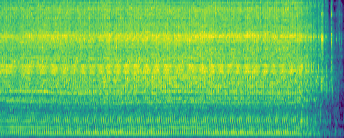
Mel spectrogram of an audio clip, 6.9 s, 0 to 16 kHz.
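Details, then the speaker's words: 1965 Honda E300 generator after spark repair, running at low throttle: the small single runs steady and even with a regular beat, then shuts down cleanly. Normal running. "Alright, it doesn't really produce power down that low, but it sounds good that low."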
